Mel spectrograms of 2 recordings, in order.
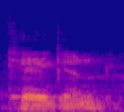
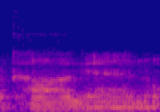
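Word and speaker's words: Khagan: called themselves uh uh Kagan or Kagan or however you want to pronounce it it could be spelled k-h-a-g-a-n or a q u-a-g-a-n depending on where it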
